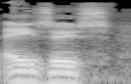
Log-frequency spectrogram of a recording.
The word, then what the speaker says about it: Asus: Asus Rog Phone 7 I'm actually going to start pronouncing this Asus Rog Phone 7 because I believe that's how they pronounce it um yeah uh there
